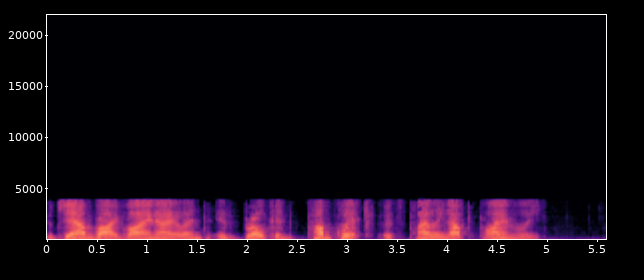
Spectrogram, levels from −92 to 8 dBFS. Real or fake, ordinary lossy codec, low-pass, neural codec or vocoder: fake; AAC, 16 kbps; 7.2 kHz; codec, 24 kHz, 1 kbps, SNAC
